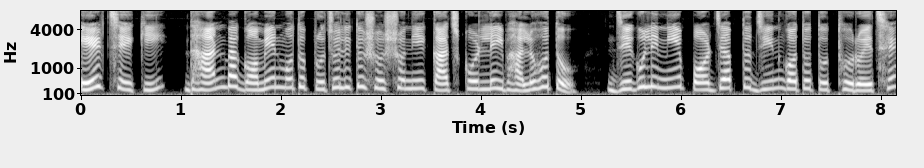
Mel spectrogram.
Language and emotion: Bengali, neutral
